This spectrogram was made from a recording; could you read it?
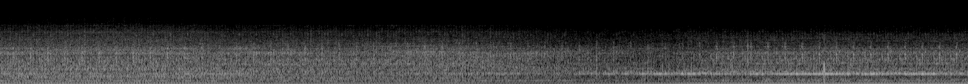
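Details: BMW X5 E70 3.0sd M57 diesel at idle: uneven tapping about three per second, louder than injectors or valves, speeding with rpm and fading by 2-3k, clearest at right front wheel arch; injectors restored without change, piston suspected, not confirmed.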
